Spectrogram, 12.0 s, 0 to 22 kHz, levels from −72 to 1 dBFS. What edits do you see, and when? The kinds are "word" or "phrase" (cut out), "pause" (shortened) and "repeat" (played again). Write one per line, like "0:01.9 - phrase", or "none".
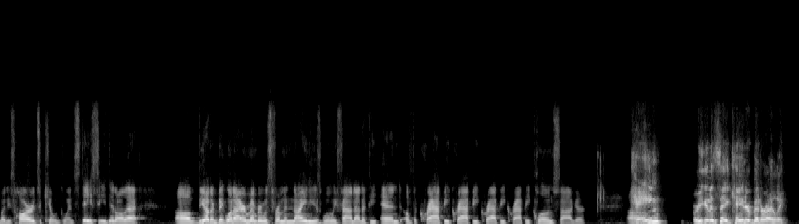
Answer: none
